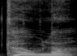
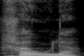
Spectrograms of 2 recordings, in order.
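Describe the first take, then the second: First: The name begins with a hard k sound. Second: The name begins with a raspy kh sound. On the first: The speaker calls it wrong. "It's not Kaula" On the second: The speaker calls it right. "it's Khawla"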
